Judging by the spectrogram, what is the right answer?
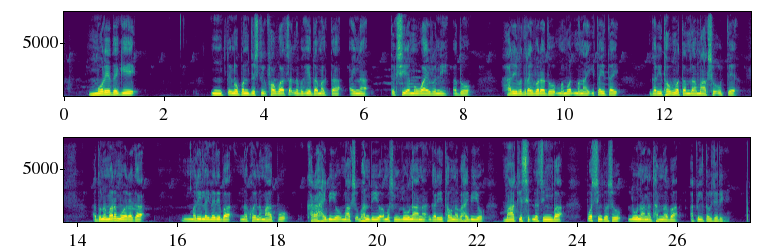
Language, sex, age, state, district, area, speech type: Manipuri, male, 60+, Manipur, Tengnoupal, rural, spontaneous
